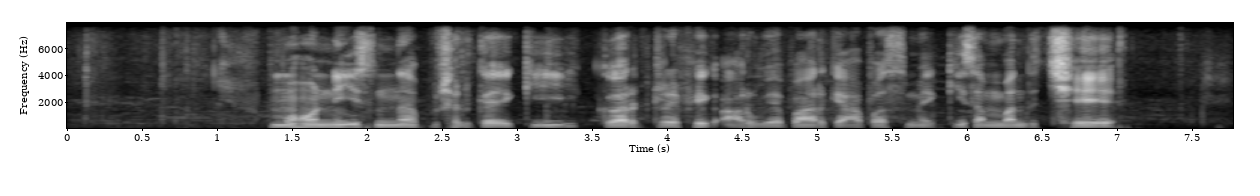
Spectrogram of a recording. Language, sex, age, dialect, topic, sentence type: Maithili, male, 18-24, Angika, banking, statement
